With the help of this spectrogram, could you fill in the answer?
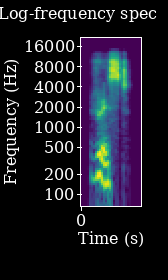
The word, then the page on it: wrist: Indian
